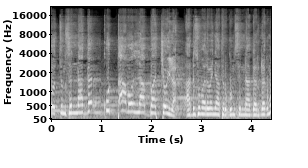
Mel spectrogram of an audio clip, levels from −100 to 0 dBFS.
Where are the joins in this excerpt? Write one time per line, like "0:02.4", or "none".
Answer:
0:00.9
